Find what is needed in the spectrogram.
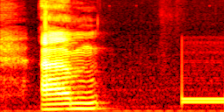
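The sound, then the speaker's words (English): A loud, buzzy electronic tone bursts out for about half a second, then after a brief lull a steady, flat telephone-line tone starts and holds as an old dial-up modem begins to connect. “You know how it was me to find an old school dial-up modem?”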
